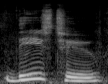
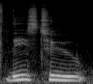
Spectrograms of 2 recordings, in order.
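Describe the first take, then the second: The two takes are said the same way.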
